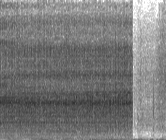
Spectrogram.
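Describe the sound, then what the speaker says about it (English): An angle grinder cuts through rebar at an off-grid container build, a loud steady abrasive whine that drops away abruptly near the end, leaving quieter clattering. "I'm going to cut some rebar. I don't like where the sparks are going."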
